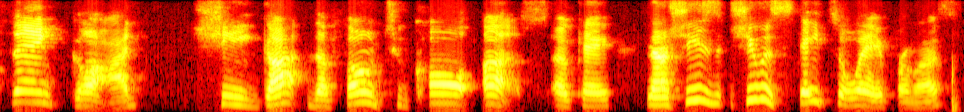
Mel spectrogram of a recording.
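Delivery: ordinary delivery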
